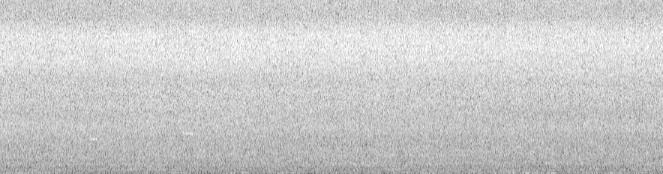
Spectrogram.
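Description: Water splashes and trickles steadily nearby.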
